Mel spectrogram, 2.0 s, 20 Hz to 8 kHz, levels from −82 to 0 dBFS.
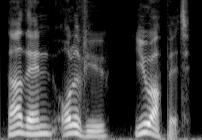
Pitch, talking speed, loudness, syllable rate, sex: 145 Hz, 235 wpm, -16 LUFS, 5.1 syllables/s, male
